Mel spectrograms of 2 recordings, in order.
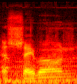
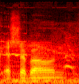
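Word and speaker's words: Eschebone: The way that I pronounce it is like Eshabone, like Eshabone. But I've like seen people type out how they pronounce it in like just about every possible variation.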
